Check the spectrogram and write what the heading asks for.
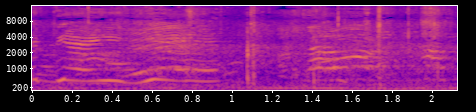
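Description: A small child's high-pitched voice making wordless calls and babble that rise and fall in pitch.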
